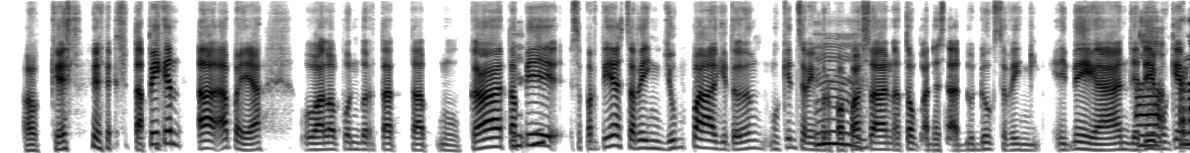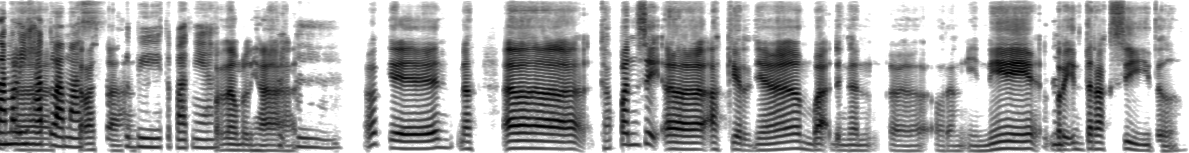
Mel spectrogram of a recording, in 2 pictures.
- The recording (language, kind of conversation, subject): Indonesian, podcast, Siapa orang yang paling berkesan buat kamu saat bepergian ke luar negeri, dan bagaimana kamu bertemu dengannya?
- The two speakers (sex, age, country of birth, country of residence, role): female, 40-44, Indonesia, Indonesia, guest; male, 40-44, Indonesia, Indonesia, host
- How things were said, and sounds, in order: chuckle; tapping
